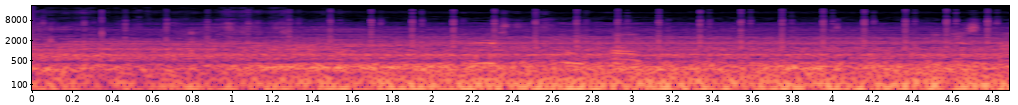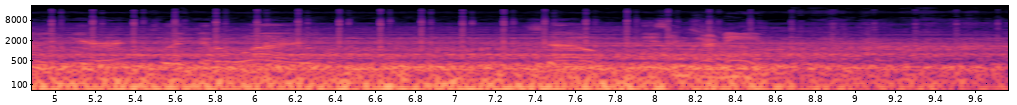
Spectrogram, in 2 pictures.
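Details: Forced-air space heater rated 27,000 BTU / 8 kW, sounding like a small jet engine: fast, even fuel pump ticking over the blower roar with no gaps. Normal fuel metering.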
